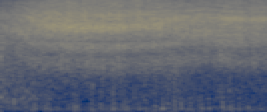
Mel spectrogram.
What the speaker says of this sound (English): I gotta let you hear the steak sizzle.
